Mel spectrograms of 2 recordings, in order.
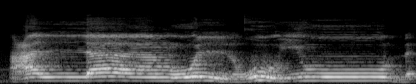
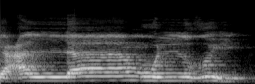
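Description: First: علام الغيوب with a rounded غ, very slow; right damma on ghain. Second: علام الغي with the ghain read with kasra, slow; slow wrong reading, غ broken with i. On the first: Teacher showing the correct reading, slow and rounded. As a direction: give الغيوب its damma, held long. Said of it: "لابد أن أراعي الضم". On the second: Teacher showing the mistake, slow wrong reading. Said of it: "ما أقولش". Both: Shown as a demonstration.

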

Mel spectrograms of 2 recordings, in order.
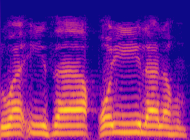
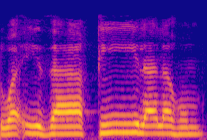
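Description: First: قيل said like قُل, ق thick and dark, slow; over-heavy qaf. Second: قيل with ق thinned toward a kaf, slow; over-thinned qaf. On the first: Teacher mocks reciters overdoing heavy ق. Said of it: "هذه مبالغة ممجوجة". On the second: Teacher mimics reciters who soften ق in قيل. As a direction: make ق in قيل nearly a ك. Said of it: "يجعلونه قريبا من الكاف". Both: Retold or imitated.

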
